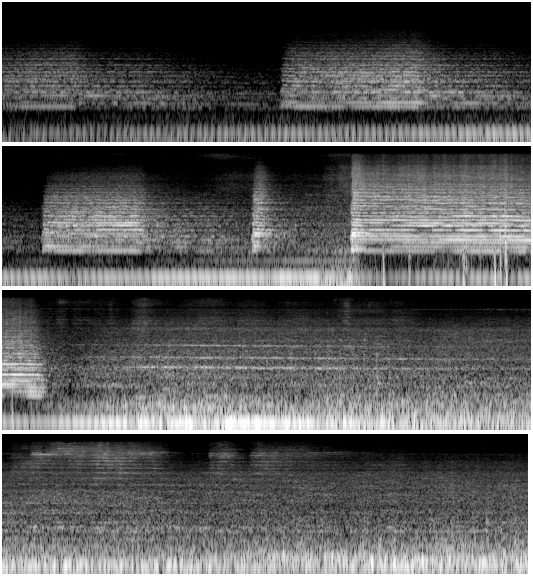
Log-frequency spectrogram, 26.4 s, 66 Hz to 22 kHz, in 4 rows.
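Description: Nathan K5LLA five-chime horn on a GE ET44AC locomotive blowing long, long, short, long, the grade-crossing signal, as the train comes up. From about halfway through, the locomotives' diesel engines rumble past, followed by the steady clatter of double-stack intermodal cars with faint wheel squeal.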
